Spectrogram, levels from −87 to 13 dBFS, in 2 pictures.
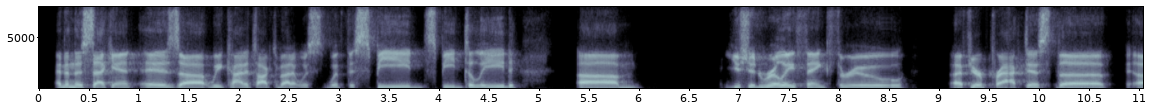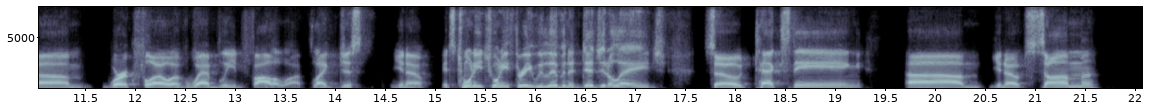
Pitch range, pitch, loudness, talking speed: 100-135 Hz, 110 Hz, -18 LUFS, 145 wpm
